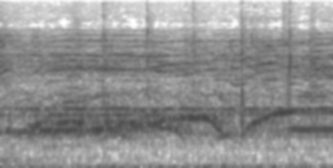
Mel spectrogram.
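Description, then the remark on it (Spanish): A big concert crowd shouts and cheers at the performer without pause, a dense, steady roar of many voices with occasional louder individual cries rising briefly above the din. “le gritan. Y le avientan una bandera.”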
